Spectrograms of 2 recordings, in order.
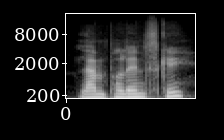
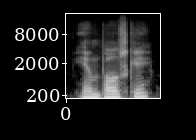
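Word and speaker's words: Yampolskiy: Lampolinski. Yampolski.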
